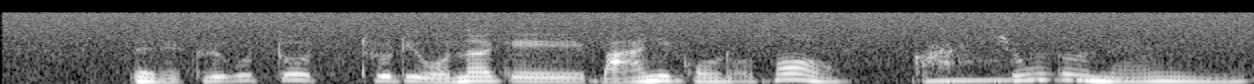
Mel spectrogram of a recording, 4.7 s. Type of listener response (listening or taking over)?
listening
